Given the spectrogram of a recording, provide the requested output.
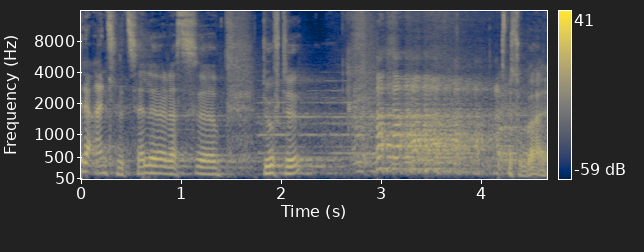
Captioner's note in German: Glocken läuten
